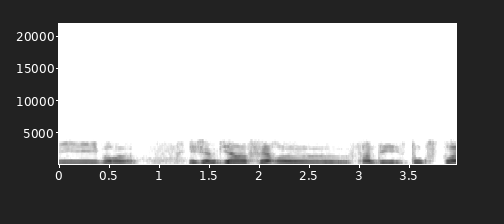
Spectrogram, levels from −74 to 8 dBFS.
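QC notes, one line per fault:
throughout: G.729 codec. The speech sits in a narrow telephone band, roughly 250 Hz to 3.7 kHz, with plainly audible roughness and a slightly synthetic, buzzy texture, which fits an 8 kbit/s G.729A coder. The decoder rebuilds each 10 ms frame from a vocal tract filter, a pitch predictor and a few pulses. Plain band-limiting would only sound muffled, but this also makes the speech sound grainy and artificial.
3.34–3.42 s: VoIP packet loss concealed by the speech codec. For about 20 ms, which points to a single lost packet, there is no silent gap. The decoder stretches the last sound forward from its stored pitch and filter, lowering the level frame by frame. Each frame builds on the previous one, so the speech stays weak and colored until about 3.42 s. A hard dropout would leave an abrupt hole, not this smeared, fading tail.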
